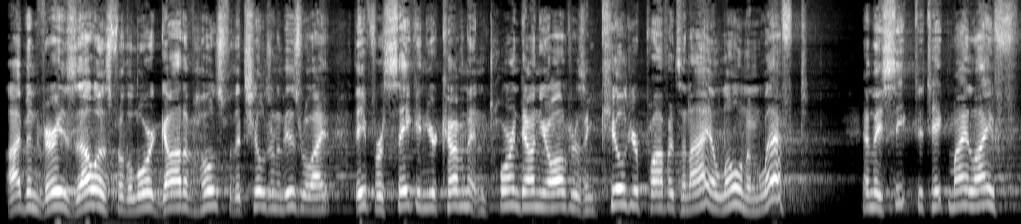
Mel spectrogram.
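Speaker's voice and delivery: high, loud litany of complaint; rehearsing his woes. Acted. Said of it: "begins to rehearse all of his woe".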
